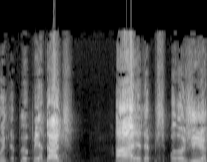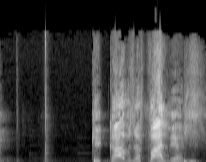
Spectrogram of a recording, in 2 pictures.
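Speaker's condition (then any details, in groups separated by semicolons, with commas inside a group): Cerebral palsy; no speech as child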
